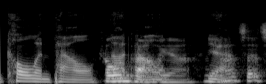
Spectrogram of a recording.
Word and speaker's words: Colin Powell: in history you call him by the proper pronunciation colin powell yeah yeah that's how he pronounced it you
